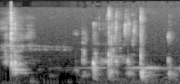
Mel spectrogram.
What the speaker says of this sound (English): All right, slow drip again.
